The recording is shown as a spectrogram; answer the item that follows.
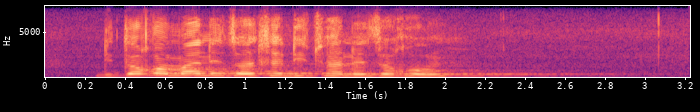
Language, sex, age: Tswana, male, 20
